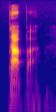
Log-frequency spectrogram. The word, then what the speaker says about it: tapa: the pen ultimate syllable for example tapa you'll notice the second to last syllable is T and so that's where the stress is I never say tapa I always say tapa same thing if we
